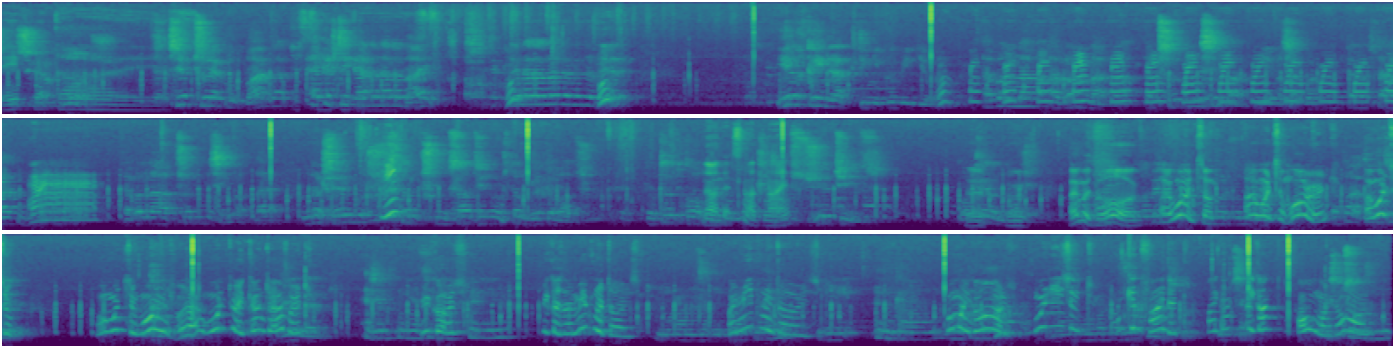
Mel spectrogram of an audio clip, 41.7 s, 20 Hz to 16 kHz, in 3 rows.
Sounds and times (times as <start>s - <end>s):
Speech: 7.8s - 22.9s, 28.8s - 41.7s.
